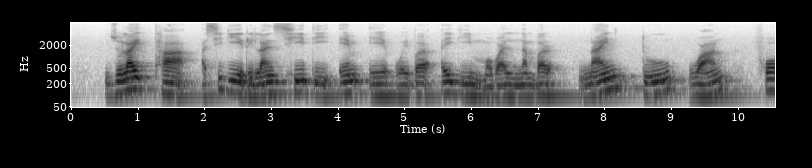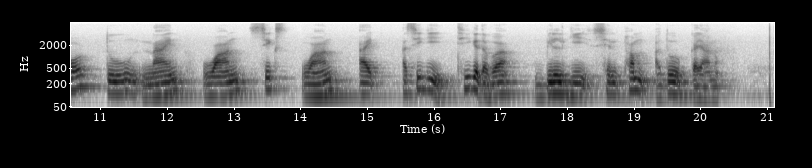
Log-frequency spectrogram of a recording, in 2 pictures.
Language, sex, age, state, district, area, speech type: Manipuri, male, 45-60, Manipur, Churachandpur, urban, read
